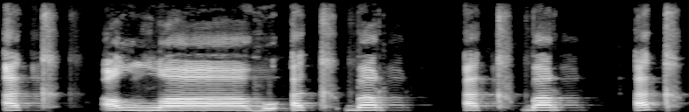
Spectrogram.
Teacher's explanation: آپ نے تھوڑا سا آخر میں ساؤنڈ پروڈیوس کرنا ہے جو جاری رہنے کی طرف آواز لگے کہ آواز جاری ہے، لیکن پھر آپ نے روک دینی ہے۔ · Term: حمز کی خوبی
